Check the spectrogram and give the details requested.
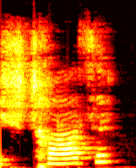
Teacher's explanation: Du coup, voilà, et Straße, qui veut dire la rue, le A est un peu plus long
